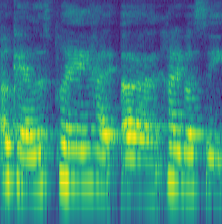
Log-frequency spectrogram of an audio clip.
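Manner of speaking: usual speaking voice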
